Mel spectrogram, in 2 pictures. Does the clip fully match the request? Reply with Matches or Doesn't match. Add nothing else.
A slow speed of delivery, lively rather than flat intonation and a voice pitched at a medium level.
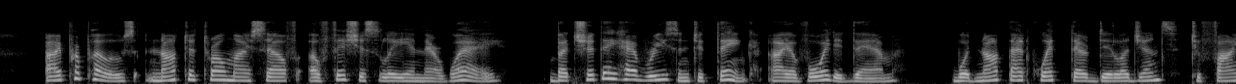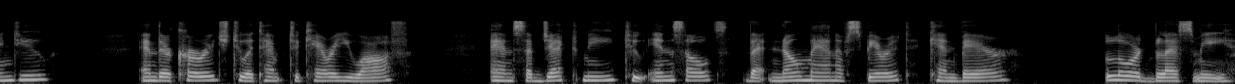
Doesn't match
